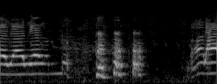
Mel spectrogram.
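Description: Tabby cat meowing close to the microphone. A long drawn-out meow ends about half a second in, three short meows follow around a second in, and another long meow begins right at the end.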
